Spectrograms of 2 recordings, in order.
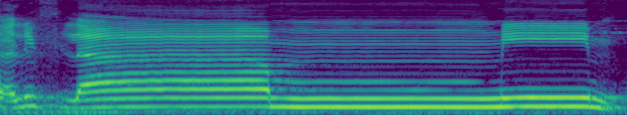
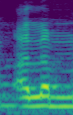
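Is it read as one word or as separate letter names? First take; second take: separate letters; one word. First: Each letter is said separately by its name. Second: The letters are joined into one short word. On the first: The speaker calls it right. "बल्कि अलिफ लाम मीम" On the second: The speaker calls it wrong. "इनको अलम अलम ना करना"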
